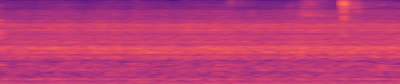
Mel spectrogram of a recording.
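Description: Steady hum and hiss of a small motor running, with one light tap of cutlery on the frying pan near the end.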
